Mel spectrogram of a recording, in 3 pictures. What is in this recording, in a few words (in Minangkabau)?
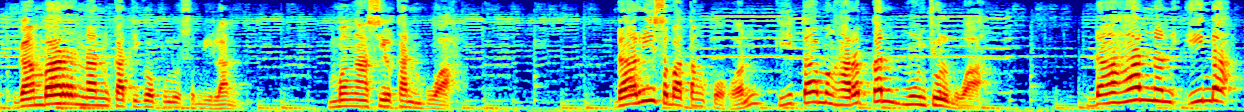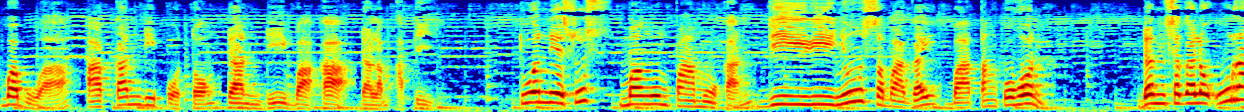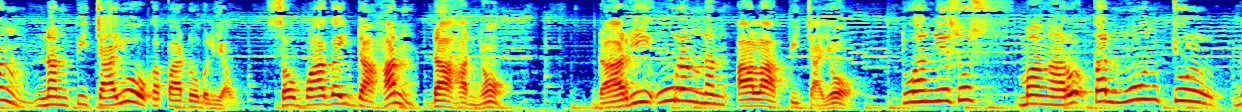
good news minangkabau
